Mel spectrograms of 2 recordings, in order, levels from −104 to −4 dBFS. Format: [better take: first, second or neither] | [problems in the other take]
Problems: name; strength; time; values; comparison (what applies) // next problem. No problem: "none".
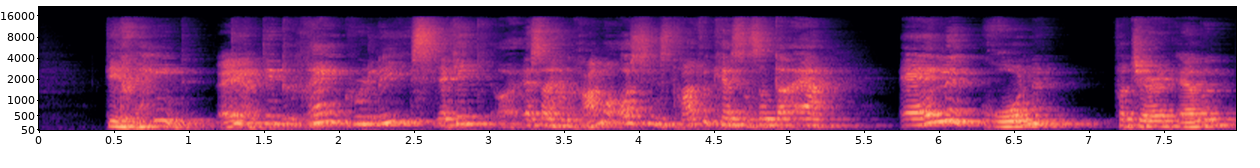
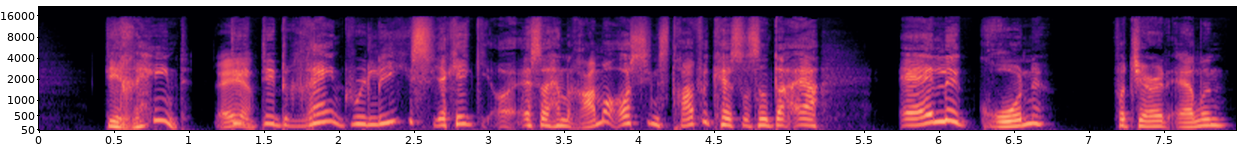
second | room echo; noticeable; dies away in 0.5 s // off-mic speech; far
